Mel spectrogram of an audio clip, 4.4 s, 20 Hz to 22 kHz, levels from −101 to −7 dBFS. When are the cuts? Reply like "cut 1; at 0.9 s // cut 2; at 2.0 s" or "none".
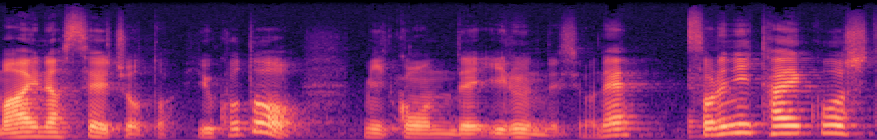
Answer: cut 1; at 3.4 s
